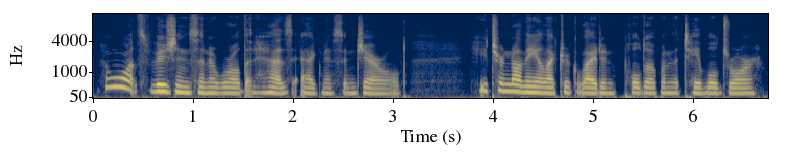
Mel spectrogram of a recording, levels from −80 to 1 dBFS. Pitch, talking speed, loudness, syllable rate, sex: 185 Hz, 205 wpm, -20 LUFS, 5.7 syllables/s, female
